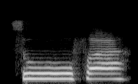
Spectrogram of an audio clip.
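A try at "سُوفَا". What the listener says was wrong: Ada haknya ya Bu dari tadi ya, supah. Seakan-akan di ujungnya ada kak. Supak, sufa, sufa. Seperti ada kaknya tapi nggak terbaca ya. Bukan sufah, sufa. Ya, seperti ada kaknya.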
